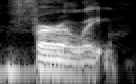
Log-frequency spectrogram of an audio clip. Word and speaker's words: Fierley: to repeat it sure we pronounce my last name as Furley okay and it's not written that way so if anyone ever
